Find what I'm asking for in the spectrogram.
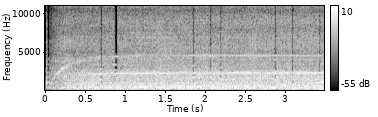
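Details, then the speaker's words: Kirby G6 2001 Limited Edition upright vacuum, restored with a replaced fan and brush roll: motor spins up to a steady high whine over a constant mid tone from the aging transmission, said to be normal for these Kirbys. "very normal for the for these Kirby's to make that noise from the transmission where they are when they start aging"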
